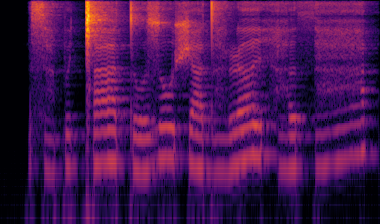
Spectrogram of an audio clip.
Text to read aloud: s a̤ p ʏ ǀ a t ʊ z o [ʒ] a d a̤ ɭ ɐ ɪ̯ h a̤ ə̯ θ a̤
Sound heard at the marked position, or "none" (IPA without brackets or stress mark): ʃ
